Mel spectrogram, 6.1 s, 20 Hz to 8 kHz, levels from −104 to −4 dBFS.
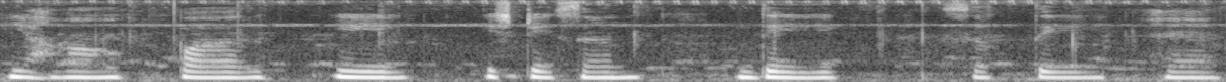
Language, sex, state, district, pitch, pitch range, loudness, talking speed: Hindi, female, Bihar, Kaimur, 205 Hz, 200-215 Hz, -17 LUFS, 70 wpm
